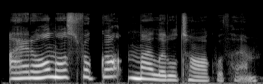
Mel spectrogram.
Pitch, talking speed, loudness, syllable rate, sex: 260 Hz, 205 wpm, -13 LUFS, 5.3 syllables/s, female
